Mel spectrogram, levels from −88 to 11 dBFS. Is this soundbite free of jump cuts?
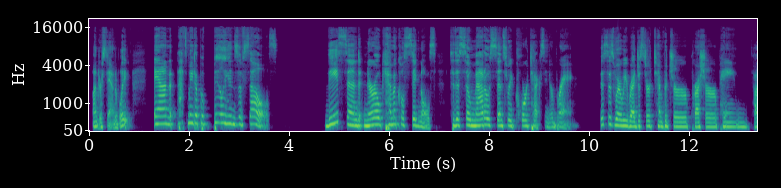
yes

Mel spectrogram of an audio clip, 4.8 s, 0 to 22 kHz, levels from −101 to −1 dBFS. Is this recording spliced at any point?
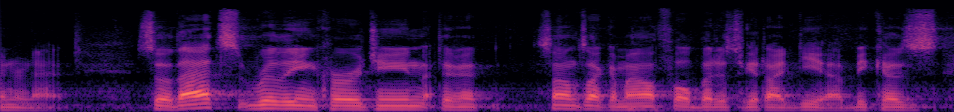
yes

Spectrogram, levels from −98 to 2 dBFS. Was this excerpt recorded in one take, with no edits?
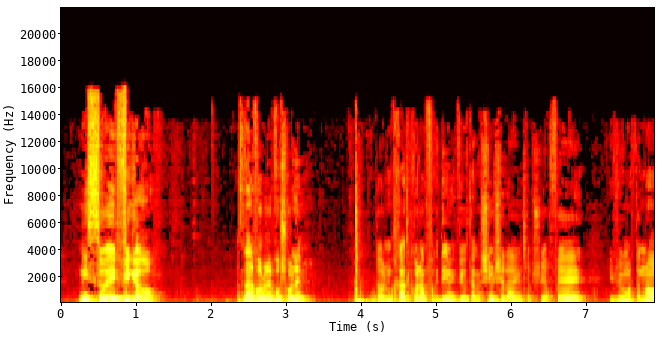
yes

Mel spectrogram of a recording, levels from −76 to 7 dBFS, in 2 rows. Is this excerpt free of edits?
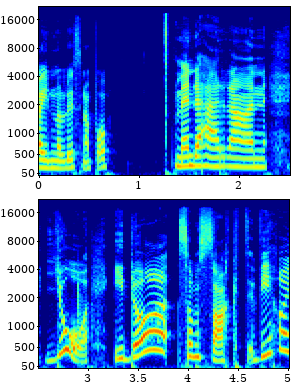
yes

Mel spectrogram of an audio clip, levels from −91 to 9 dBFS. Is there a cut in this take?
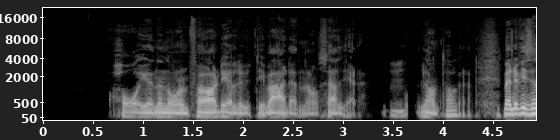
yes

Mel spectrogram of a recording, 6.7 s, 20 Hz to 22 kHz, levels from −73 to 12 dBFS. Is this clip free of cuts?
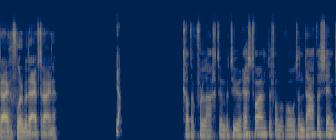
no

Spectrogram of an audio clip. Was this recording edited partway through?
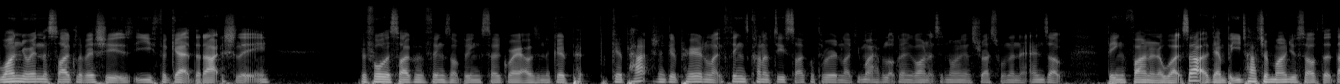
yes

